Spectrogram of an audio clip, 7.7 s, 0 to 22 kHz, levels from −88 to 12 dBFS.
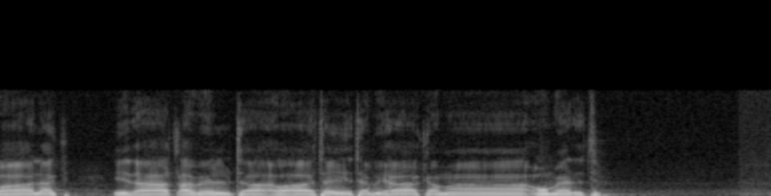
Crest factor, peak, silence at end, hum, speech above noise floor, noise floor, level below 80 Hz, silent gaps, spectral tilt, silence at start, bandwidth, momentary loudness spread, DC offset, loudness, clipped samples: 16 dB; -2 dBFS; 1.65 s; none; 38 dB; -54 dBFS; -48 dBFS; none; -8.5 dB/octave; 0 s; 11 kHz; 5 LU; under 0.1%; -17 LUFS; under 0.1%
